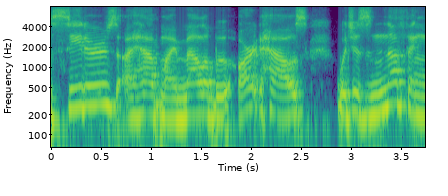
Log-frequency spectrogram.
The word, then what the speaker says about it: ARTHAUS: So the Cedars to me is the corporeal body of a beautiful woman, you know, and the art house, it's spelled in the German manner, ARTHAUS.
